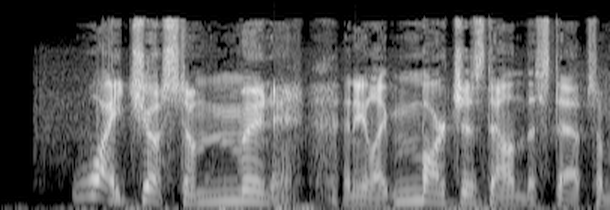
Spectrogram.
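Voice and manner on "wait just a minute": high, loud, slow sharp call. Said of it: "you just hear him go".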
